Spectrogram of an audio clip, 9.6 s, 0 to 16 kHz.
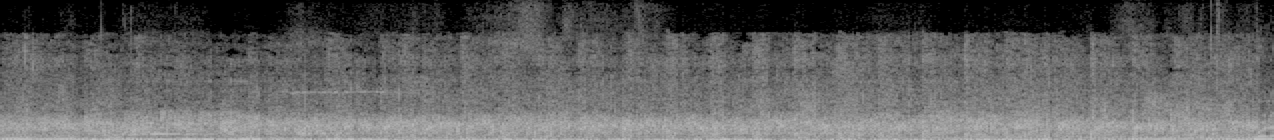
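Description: Applause for health workers in Argentina in March 2020, a steady, dense wash of many distant hands clapping, continuous and even throughout with no talking.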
